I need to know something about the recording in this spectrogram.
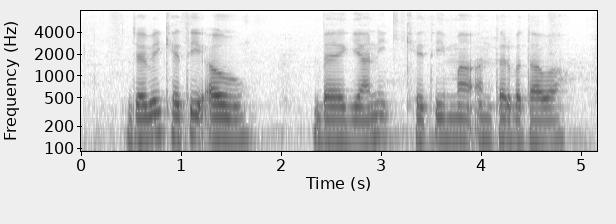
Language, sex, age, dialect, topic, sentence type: Chhattisgarhi, male, 18-24, Central, agriculture, question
